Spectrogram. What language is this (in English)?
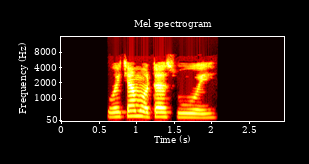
Luo (Kenya and Tanzania)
